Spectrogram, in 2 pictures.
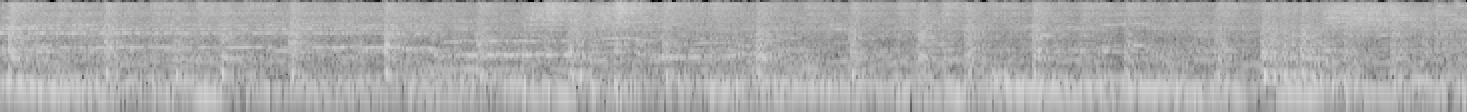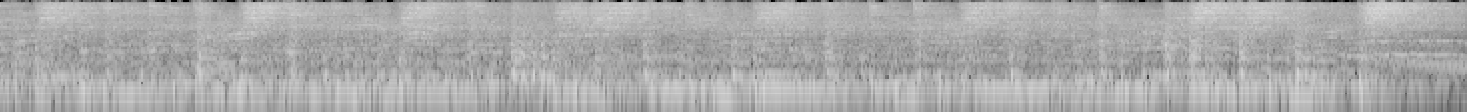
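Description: Live rock band playing: drum kit, bass guitar and electric guitar through Marshall amplifiers. A guitar holds a long note for the first few seconds, and the music drops in level near the end.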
